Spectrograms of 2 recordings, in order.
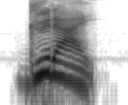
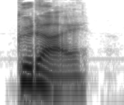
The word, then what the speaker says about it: ぐらい: ぐらい. – ぐ, ぐ, ぐ. – ぐらい. – So, it should be pronounced as ぐらい. When it is preceded by a quantity such as time, price, or weight.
